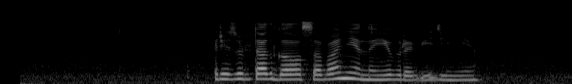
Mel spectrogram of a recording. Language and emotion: Russian, neutral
